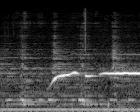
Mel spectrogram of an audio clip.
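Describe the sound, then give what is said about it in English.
A person attempting to whistle produces a thin, faint tone that slides upward and then holds steady, breaking off briefly before resuming at a similar pitch. “Can't whistle, I'm sorry.”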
